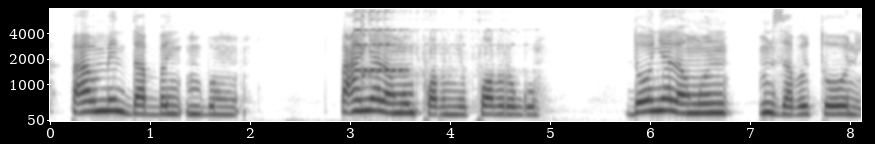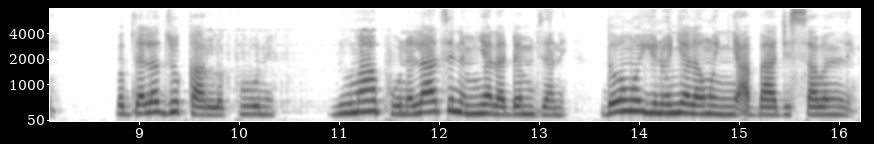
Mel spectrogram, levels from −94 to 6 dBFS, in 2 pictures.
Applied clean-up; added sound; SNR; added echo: neural mask model DeepFilterNet 3.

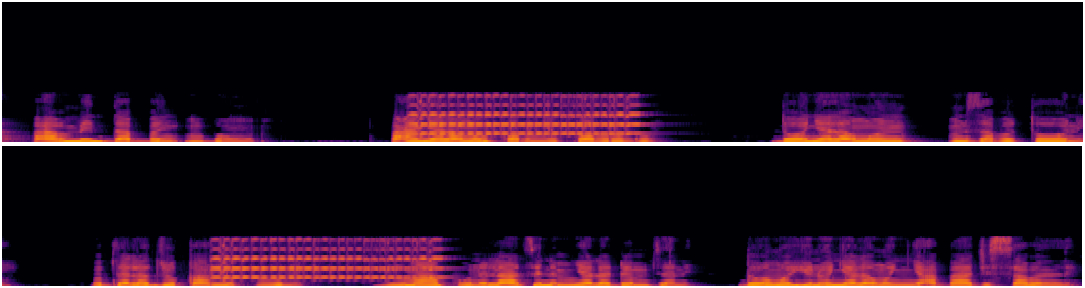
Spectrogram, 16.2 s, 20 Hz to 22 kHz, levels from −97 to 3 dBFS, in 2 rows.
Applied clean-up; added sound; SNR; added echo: classical method log-MMSE.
